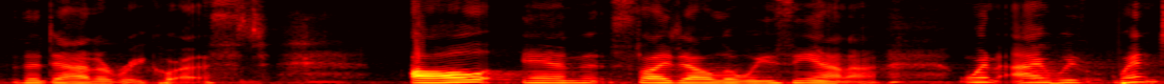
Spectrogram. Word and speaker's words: Slidell: Slaggel Slidell Louisiana. Slidell. Okay. I'm sorry. Oh, I'm mispronouncing it.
